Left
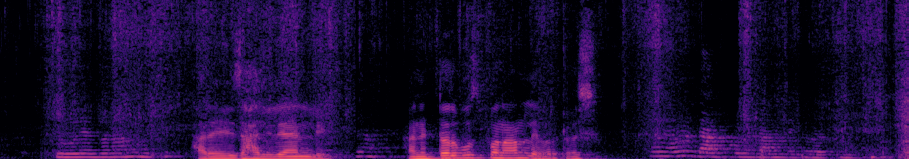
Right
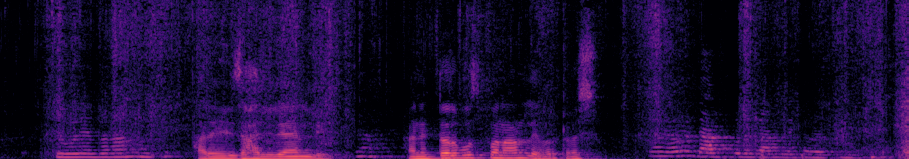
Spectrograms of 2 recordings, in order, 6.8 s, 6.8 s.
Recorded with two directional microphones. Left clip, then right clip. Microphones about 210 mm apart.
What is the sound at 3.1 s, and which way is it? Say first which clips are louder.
A man's voice: even; 15° right (ahead or behind).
